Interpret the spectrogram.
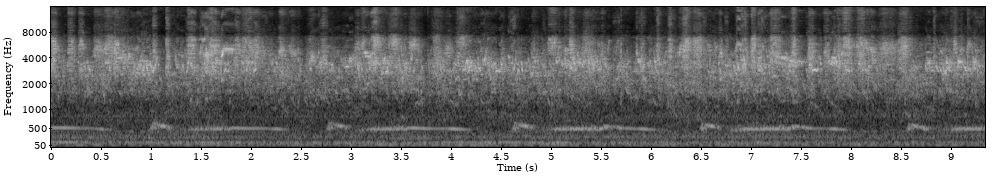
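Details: Budgerigars singing, a constant high twittering warble of rapid chirps, while a low soft cooing note repeats roughly every two seconds beneath the chatter.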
